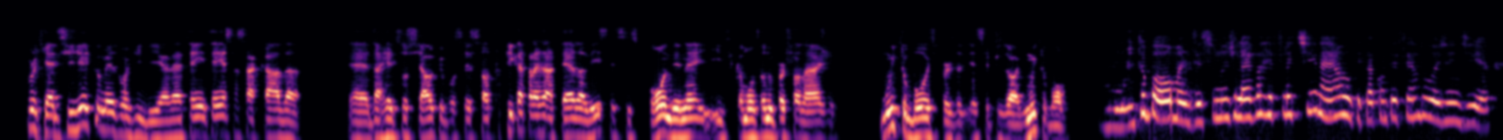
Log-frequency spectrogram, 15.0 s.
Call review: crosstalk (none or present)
none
